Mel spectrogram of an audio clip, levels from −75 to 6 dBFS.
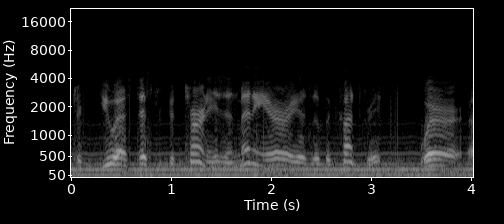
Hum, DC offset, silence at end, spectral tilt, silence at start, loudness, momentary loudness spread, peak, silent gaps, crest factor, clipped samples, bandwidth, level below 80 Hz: none; under 0.1%; 0 s; -8.5 dB/octave; 0 s; -33 LUFS; 7 LU; -16 dBFS; none; 16 dB; under 0.1%; 7.6 kHz; -44 dBFS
